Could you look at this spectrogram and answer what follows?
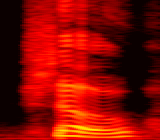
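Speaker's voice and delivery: talking through a yawn; words stretched by a yawn. Real, not acted. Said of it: "I'm already yawning".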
